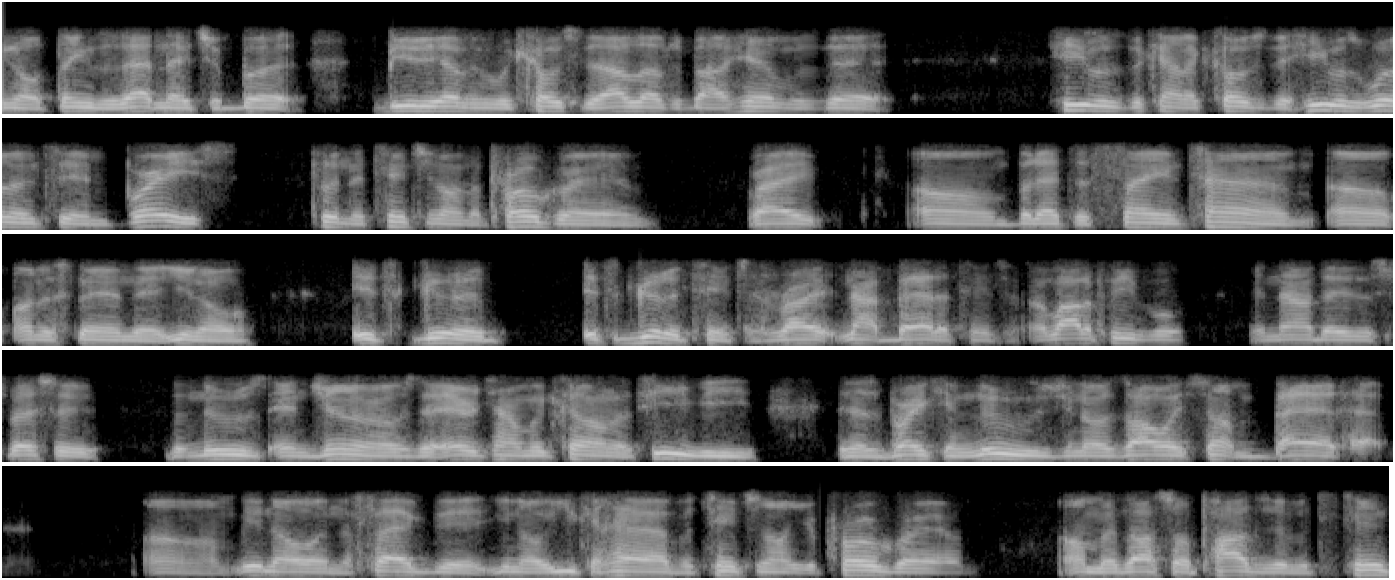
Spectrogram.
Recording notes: On the Modern Woodmen phone line.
